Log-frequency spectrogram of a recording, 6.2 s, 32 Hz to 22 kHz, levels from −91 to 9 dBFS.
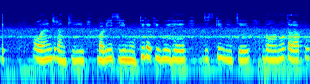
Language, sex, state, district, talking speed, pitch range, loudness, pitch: Hindi, female, Bihar, Kishanganj, 145 wpm, 210-235 Hz, -27 LUFS, 220 Hz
